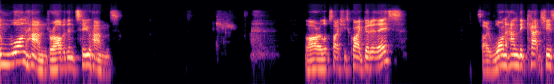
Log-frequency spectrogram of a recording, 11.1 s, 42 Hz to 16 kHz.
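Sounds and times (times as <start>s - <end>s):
person exhaling sharply: 4.4s - 5.4s.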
